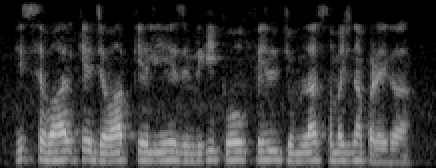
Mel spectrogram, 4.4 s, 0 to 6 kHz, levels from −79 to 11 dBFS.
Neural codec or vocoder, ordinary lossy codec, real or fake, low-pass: none; AAC, 48 kbps; real; 5.4 kHz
